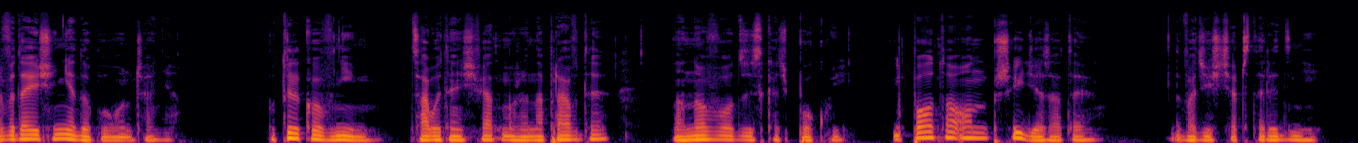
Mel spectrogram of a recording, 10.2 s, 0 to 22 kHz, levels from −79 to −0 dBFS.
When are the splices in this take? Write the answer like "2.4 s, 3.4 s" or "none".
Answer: none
